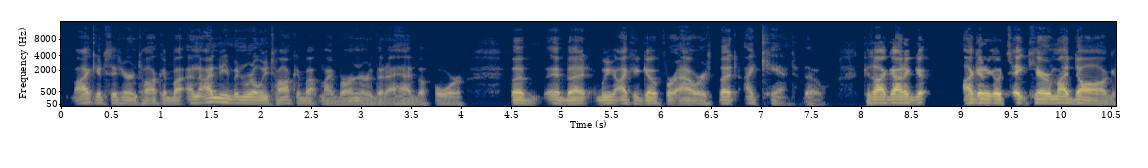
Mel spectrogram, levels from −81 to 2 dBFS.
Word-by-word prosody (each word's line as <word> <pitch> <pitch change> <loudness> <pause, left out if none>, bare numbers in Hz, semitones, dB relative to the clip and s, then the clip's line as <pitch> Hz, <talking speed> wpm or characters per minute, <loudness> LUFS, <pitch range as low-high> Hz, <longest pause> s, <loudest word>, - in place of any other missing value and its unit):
I 105 - 0
could 100 -2 -6
sit 100 -1 -4
here 90 - -4
and 85 - -7
talk 85 0 -5
about 90 0 -4
and 105 0 -2
I - - -2
didn't 130 -1 +2
even 105 -4 -2
really 95 -2 0
talk 95 +1 -5
about 85 -2 -6
my 80 -1 -7
burner 80 +1 -6
that 80 - -7
I 75 - -5
had 80 -1 -7
before, 80 -3 -7 0.5
but 90 -3 +3 0.2
eh 95 - +1
but 90 0 0
we 95 +1 -1
I 95 - 0
could 95 -3 -8
go 90 -1 +3
for - - -3
hours, 85 -2 -1
but 100 0 +2
I - - -3
can't, - - -11
though, - - -11 0.3
'cause 100 - -4
I 100 0 +8
gotta 100 -1 +6
g - - +3 0.4
I 105 - +4
gotta 110 -1 +6
go 110 0 +7
take 110 - +2
care 110 -2 +5
of 105 - +2
my 105 0 +4
dog 85 -5 +2
95 Hz, 255 wpm, -22 LUFS, 85-100 Hz, 0.5 s, I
